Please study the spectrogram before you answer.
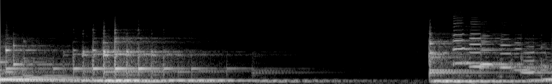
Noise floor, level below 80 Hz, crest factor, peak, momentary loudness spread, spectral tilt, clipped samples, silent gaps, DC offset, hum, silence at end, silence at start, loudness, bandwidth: -56 dBFS; -58 dBFS; 16 dB; -2 dBFS; 20 LU; -8 dB/octave; under 0.1%; none; under 0.1%; none; 0 s; 0 s; -19 LUFS; 7.4 kHz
